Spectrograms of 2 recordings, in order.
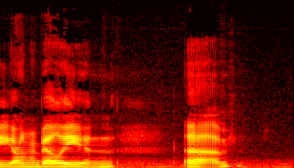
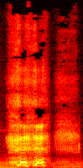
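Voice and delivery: laugh; 7 semitones higher than usual. Real, not acted. Laughing at the surprise.

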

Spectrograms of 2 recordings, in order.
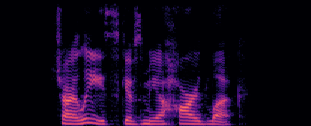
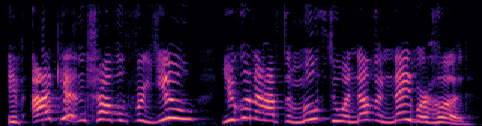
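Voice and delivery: very high, loud, fast threat; shrill threat; 11 semitones higher, 6 dB louder, faster than usual. Acted. Bully threatening the girl in front of the teacher, very high and loud. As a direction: scare her into silence. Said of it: "Char is saying".

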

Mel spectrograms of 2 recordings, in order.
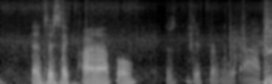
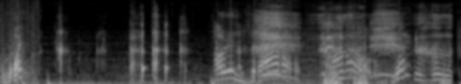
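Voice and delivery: squeaky disbelief; 11 semitones higher, 4 dB quieter, much slower than usual. Real, not acted. Drone damage confusion.

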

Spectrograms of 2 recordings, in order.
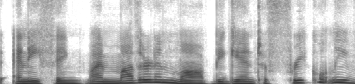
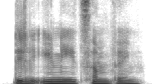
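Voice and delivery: ordinary delivery, nothing marked

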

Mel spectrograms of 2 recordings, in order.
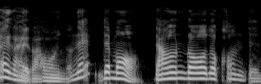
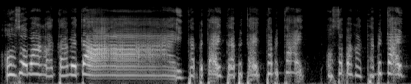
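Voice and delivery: whiny craving; 8 semitones higher than usual. Pretend. Hungry streamer whining for soba, high and childish. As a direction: beg for soba like a spoilt kid.

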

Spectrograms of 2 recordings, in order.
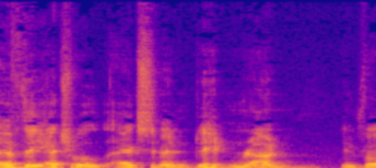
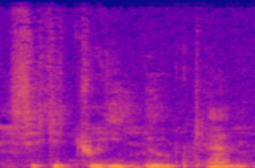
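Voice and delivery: swooning; 8 semitones lower, 13 dB quieter than usual. Acted. Swooning over Tommy.

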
